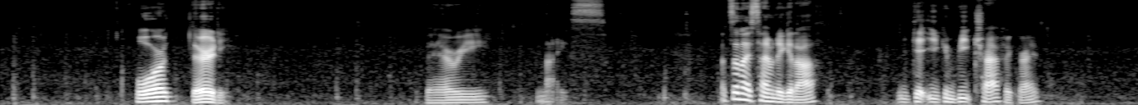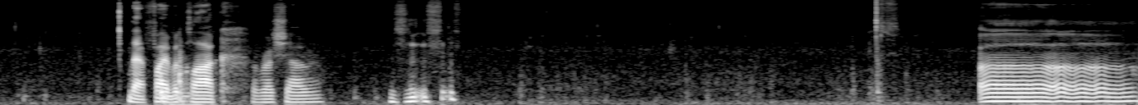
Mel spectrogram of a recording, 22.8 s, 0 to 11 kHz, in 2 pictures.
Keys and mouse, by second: 22.4 click.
